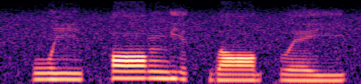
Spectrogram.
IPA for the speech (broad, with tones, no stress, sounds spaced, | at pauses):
w iː˧ pʰ ɔː˥ ŋ j ɪ˧ k̚ l ɔː˧ kʷ e˧ j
